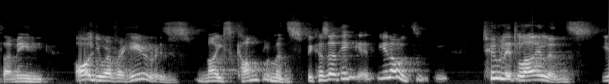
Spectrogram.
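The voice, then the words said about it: Irish accent. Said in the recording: “tone down my accent ... tone down your Irish accent”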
